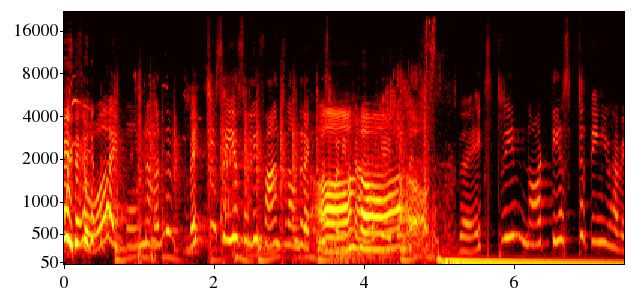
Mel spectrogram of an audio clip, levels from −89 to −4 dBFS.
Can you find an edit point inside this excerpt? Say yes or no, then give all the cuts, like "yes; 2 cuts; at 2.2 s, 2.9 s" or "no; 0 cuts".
yes; 1 cut; at 4.9 s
